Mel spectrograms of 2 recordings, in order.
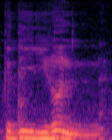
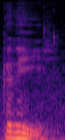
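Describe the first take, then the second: First: The word ends with an added un sound. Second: The word ends on the r sound. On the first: "if we fully pronounce this" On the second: "end of the first ayah"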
